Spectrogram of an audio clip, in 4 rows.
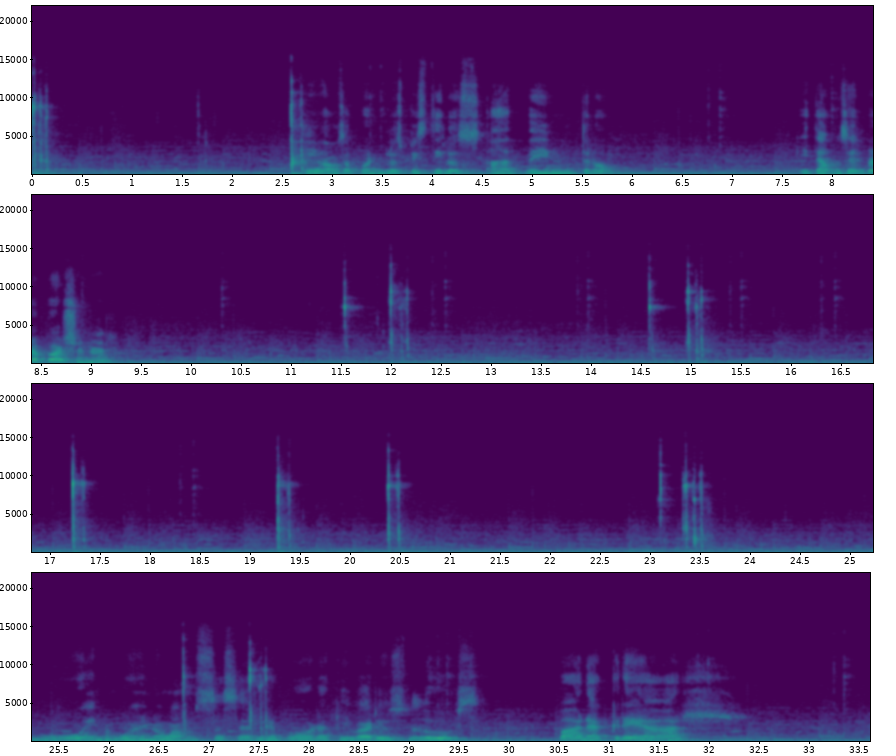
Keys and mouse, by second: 0.1 ctrl+j, 1.2-1.8 drag, 2.6 Tab, 3.3 click, 6.4 click, 7.5 ctrl+z, 7.9 click, 9.0-10.4 drag, 12.0 ctrl+r, 15.0 ctrl+r, 17.2 a, 18.3 click, 19.3 l, 20.4 s, 27.4 ctrl+r, 31.0 click, 33.2 click.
